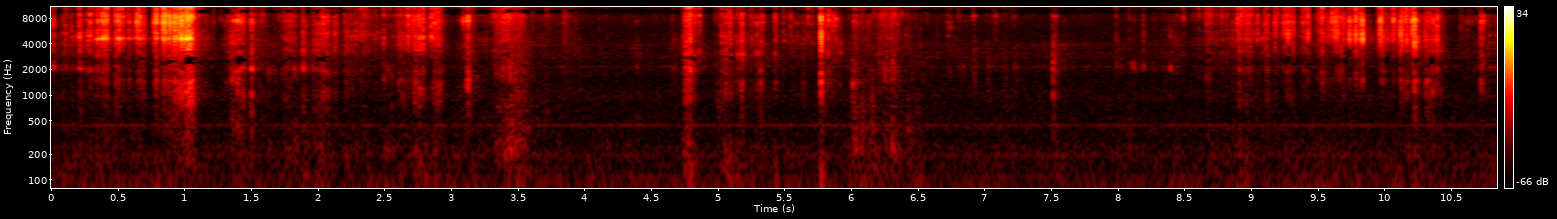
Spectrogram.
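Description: A utility knife blade scrapes across the surface of a solid green-and-white striped soap bar held in the palm, shaving off green flakes. The sound is a series of dry, bright, crisp scraping strokes with quiet pauses between them, loudest near the start and building again toward the end.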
